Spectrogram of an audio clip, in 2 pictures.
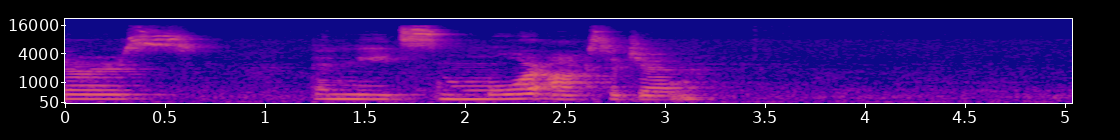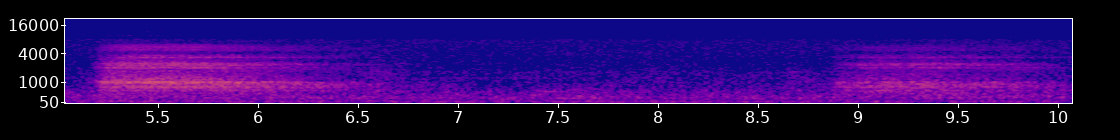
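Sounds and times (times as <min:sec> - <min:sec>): faint breath through nose: 0:08.9 - 0:10.0.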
